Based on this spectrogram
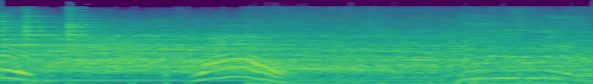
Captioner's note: bell ringing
